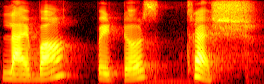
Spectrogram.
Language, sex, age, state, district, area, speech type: Marathi, female, 30-45, Maharashtra, Kolhapur, urban, spontaneous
